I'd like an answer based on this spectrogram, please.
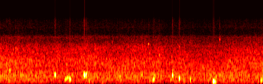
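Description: Steady rush of a large river's flowing water, with scattered faint short sounds over it.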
